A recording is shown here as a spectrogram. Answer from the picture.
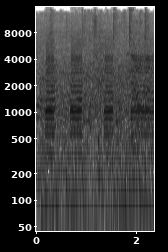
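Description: Car horn honking: four short, steady blasts about half a second apart.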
